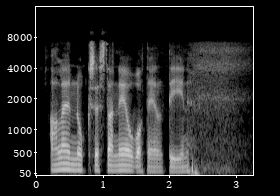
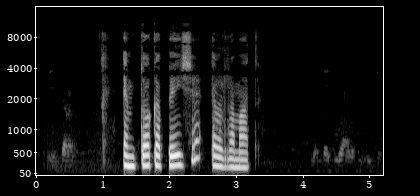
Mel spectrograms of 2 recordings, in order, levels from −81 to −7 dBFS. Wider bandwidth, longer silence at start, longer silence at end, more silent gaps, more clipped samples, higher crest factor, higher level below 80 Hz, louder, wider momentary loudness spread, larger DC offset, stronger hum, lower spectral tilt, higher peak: about the same, 9.6 kHz vs 9.4 kHz; second, 0.2 s vs 1 s; second, 0.15 s vs 2 s; neither; neither; about the same, 20 dB vs 20 dB; first, -50 dBFS vs -72 dBFS; second, -25 LUFS vs -19 LUFS; first, 15 LU vs 8 LU; neither; neither; second, -4 dB/octave vs -7 dB/octave; second, -6 dBFS vs -2 dBFS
